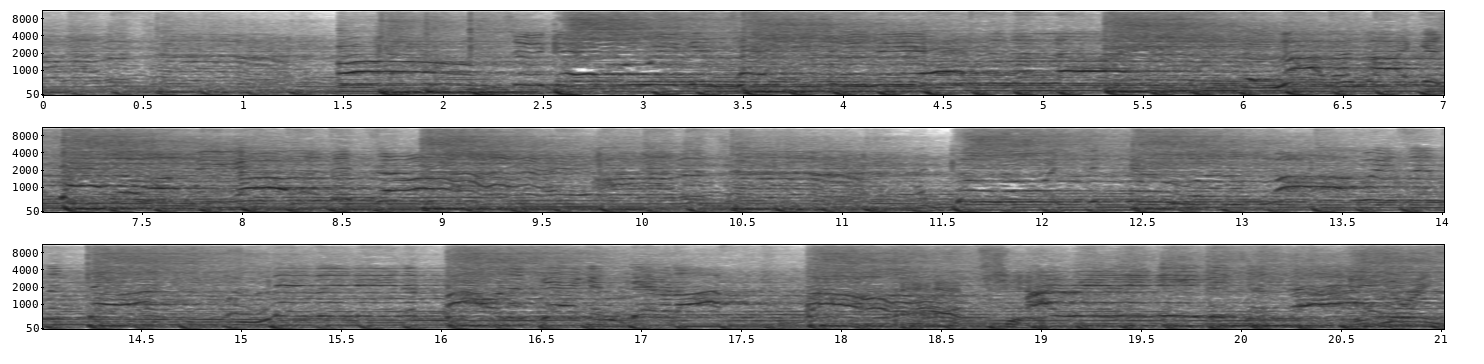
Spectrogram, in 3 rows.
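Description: A loud, full-band 1980s power ballad plays without pause, a dramatic female voice belting over pounding drums, piano and swelling backing vocals at a steady, driving pulse.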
